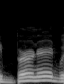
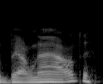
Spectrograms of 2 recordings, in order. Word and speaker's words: Bernard: By the way, I say Bernard, which is the German/English pronunciation as opposed to Bernard, because my French is atrocious and I don't want to sound ridiculous.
